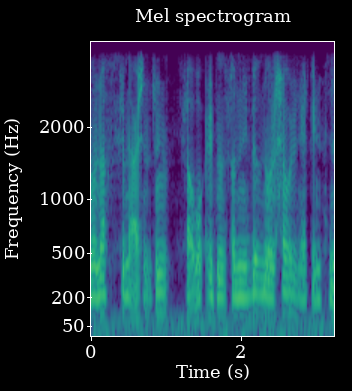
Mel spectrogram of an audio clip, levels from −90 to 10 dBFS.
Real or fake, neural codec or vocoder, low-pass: fake; autoencoder, 22.05 kHz, a latent of 192 numbers a frame, VITS, trained on many speakers; 3.6 kHz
